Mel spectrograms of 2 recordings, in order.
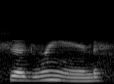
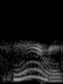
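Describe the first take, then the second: First: The word sounds like 'sha-grinned' with a g. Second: The word sounds like 'Karen' with an ending. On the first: The speaker calls it right. "Chagrin, I said Karen, chagrin" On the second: The speaker calls it wrong. "Am I even saying that right?"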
